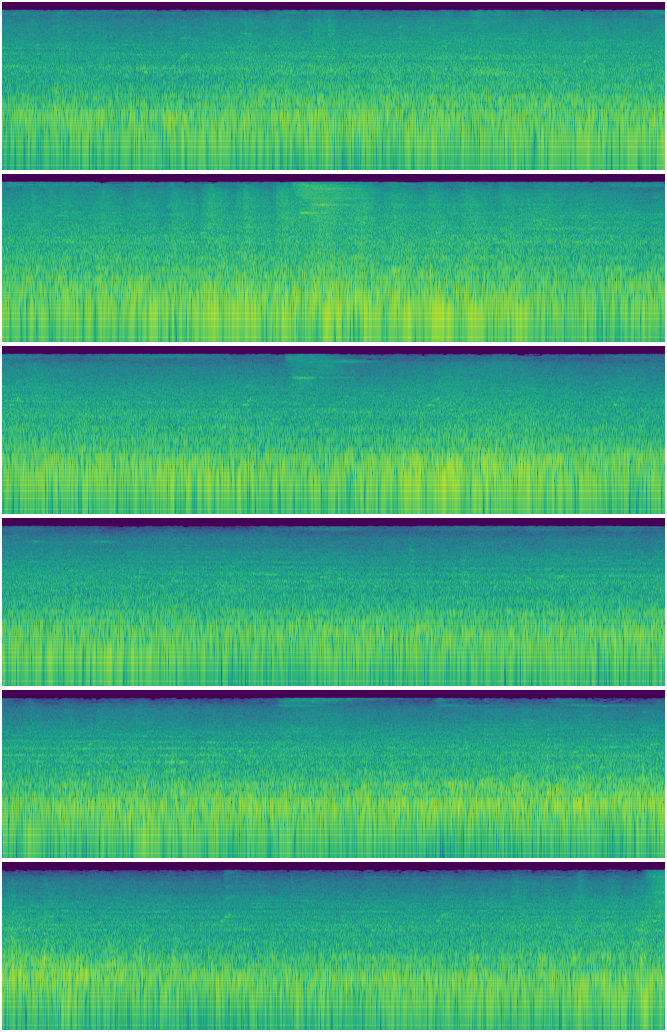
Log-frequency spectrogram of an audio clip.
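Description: Double-stack intermodal train's container-laden well cars rolling past, a steady noise of steel wheels on the rails with a few louder clanks and a faint wheel squeal.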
